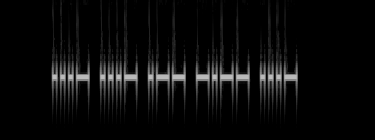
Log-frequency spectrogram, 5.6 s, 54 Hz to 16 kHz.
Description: Morse code, heard as a keyed tone, about 20 wpm, 700 Hz. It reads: VVWYV
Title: Code Groups - 5 Letters - 20wpm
